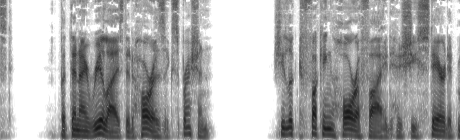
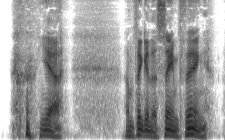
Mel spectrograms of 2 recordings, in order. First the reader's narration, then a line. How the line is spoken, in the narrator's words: I snorted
